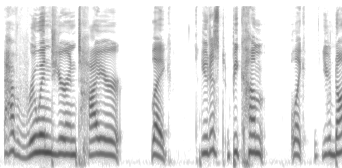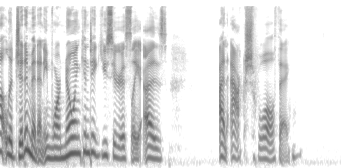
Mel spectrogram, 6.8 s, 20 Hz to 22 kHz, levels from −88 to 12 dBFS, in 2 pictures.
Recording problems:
wrong speed and pitch; too fast and too high; 1.6 times normal speed

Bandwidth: 18.5 kHz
